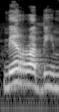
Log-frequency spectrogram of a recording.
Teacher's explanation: मीम से हम रा को मिलाकर पढ़ रहे हैं, क्योंकि रा के ऊपर तशदीद है। मिर रब्बिहिम रा के ऊपर तशदीद है तो राय मुशद्ददा भी कहेंगे हम इसको। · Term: इदगाम मअल गुन्ना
